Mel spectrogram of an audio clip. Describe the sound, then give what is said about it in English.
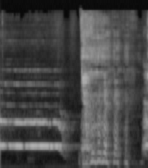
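A female dog barks at nothing, loud harsh bursts breaking in after a steady tone that holds for about a second. “there you go. Classic. Just barking at nothing.”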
